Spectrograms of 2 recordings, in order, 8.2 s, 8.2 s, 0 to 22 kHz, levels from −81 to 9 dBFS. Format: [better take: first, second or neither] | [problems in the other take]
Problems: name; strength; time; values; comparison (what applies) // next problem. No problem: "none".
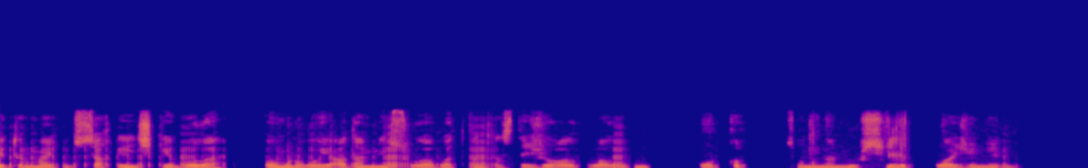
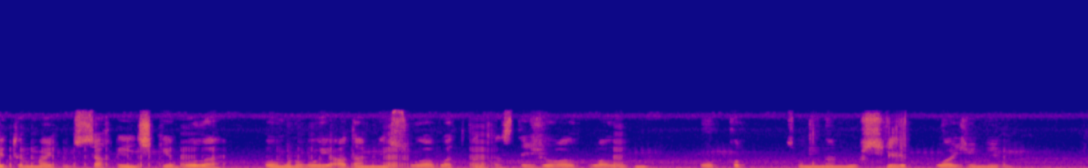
first | background sound (Insect / Frog); 13 dB below the speech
